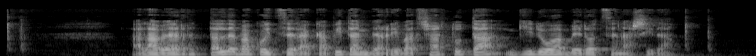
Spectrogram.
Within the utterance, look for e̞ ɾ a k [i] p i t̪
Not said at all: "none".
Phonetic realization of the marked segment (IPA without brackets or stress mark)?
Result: a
